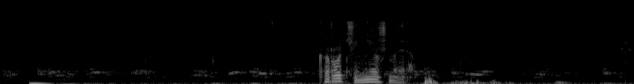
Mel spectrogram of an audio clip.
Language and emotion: Russian, neutral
